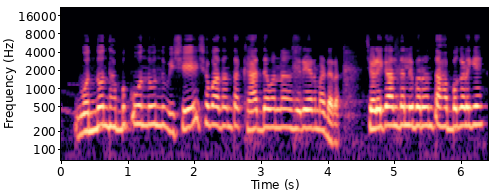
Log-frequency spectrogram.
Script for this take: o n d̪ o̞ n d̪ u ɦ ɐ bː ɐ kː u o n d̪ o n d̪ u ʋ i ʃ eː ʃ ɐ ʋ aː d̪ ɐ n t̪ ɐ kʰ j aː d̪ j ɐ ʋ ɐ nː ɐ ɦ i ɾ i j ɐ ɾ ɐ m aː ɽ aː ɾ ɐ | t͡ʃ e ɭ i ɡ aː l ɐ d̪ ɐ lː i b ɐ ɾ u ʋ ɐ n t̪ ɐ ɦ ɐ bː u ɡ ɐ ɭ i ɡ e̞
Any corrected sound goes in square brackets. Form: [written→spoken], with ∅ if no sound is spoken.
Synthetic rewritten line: o n d̪ o̞ n d̪ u ɦ ɐ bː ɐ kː u o n d̪ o n d̪ u ʋ i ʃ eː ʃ ɐ ʋ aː d̪ ɐ n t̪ ɐ kʰ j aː d̪ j ɐ ʋ ɐ nː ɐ ɦ i ɾ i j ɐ ɾ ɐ m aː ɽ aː ɾ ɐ | t͡ʃ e ɭ i ɡ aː l ɐ d̪ ɐ lː i b ɐ ɾ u ʋ ɐ n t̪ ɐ ɦ ɐ bː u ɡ ɐ ɭ i ɡ e̞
